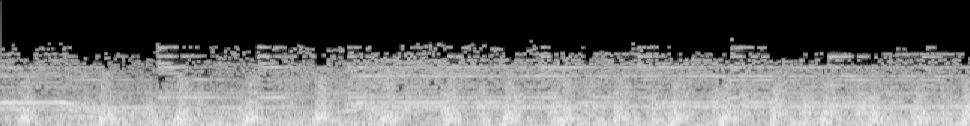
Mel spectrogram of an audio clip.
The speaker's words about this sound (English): The special train sent by the railroad company made a swift, unbroken journey away from the land of coal, iron, clank, and roar.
